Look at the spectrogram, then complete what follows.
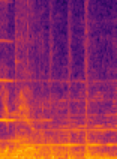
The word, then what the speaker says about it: Ymir: Judul gamenya adalah Legend of Ymir ya, dibacanya Ymir.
